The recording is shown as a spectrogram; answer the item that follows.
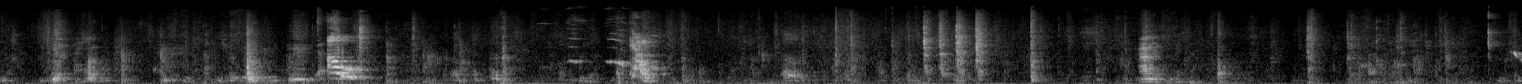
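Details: Vizsla puppies, Sejla, whimpering and yelping in short, scattered bursts, with a quivering whine near the start and a brief yelp midway, while people talk quietly alongside.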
